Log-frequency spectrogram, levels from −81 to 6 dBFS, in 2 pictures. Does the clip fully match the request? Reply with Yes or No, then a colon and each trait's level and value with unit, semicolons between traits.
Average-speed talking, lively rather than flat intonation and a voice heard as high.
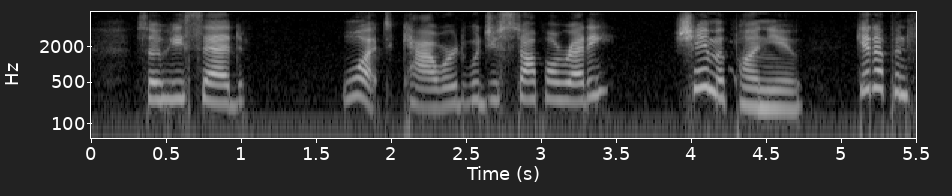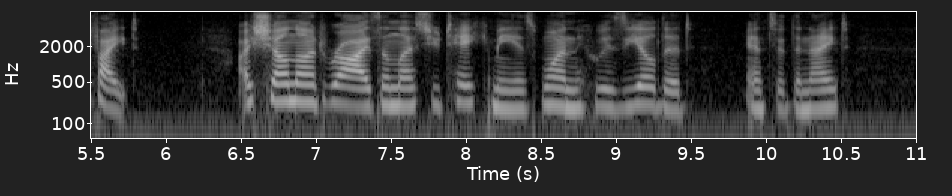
No: average, 175 wpm; average, 4.7 semitones; high, 210 Hz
